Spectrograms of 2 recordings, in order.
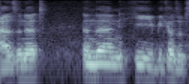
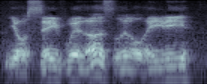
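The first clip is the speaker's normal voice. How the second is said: put-on cowboy voice. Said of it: "[name] goes in doing a John Wayne voice expression".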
